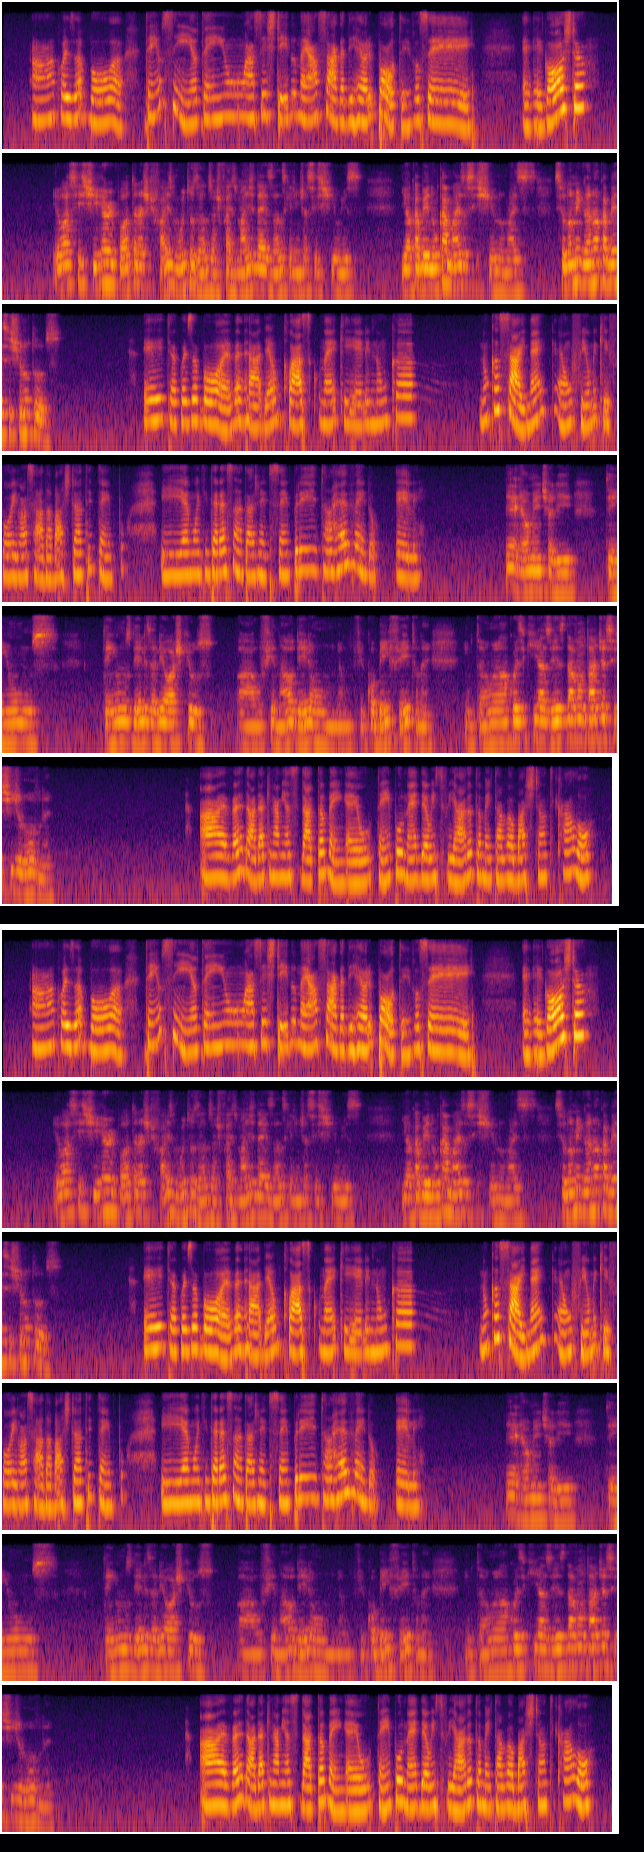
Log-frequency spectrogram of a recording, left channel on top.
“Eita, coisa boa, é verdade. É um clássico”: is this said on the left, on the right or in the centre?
Right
